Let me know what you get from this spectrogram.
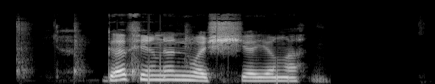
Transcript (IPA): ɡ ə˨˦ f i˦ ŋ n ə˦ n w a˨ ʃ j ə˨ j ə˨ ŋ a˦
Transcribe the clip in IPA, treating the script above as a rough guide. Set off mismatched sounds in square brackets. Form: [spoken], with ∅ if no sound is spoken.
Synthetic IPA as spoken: ɡ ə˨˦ f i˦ ŋ n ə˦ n w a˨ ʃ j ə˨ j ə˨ ŋ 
